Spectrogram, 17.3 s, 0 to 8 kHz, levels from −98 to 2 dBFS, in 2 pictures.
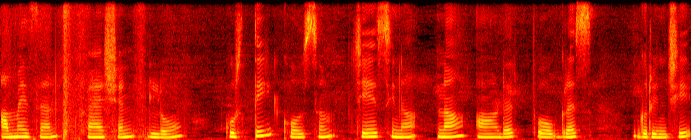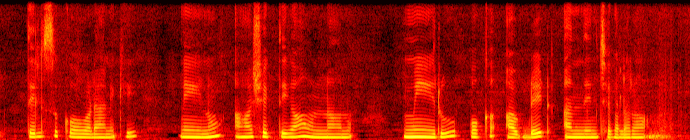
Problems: background sounds at intervals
